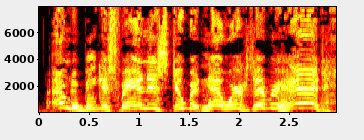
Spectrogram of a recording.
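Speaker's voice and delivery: acted elderly man voice. Speaking up as a fan of the network, in the Dungeon Quest old man voice. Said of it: "use the Dungeon Quest voice".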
